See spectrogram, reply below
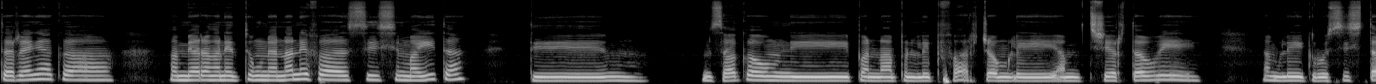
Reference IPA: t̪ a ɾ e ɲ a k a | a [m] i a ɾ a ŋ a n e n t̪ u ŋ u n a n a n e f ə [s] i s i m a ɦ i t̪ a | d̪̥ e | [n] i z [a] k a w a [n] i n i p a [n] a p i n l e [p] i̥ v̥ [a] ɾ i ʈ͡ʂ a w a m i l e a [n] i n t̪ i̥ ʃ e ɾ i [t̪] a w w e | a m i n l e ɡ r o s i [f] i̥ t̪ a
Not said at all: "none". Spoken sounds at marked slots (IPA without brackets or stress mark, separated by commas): m, s, m, a, m, n, p, a, m, t̪, s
